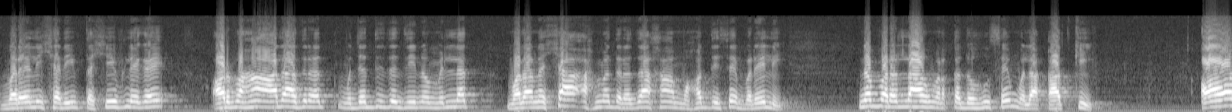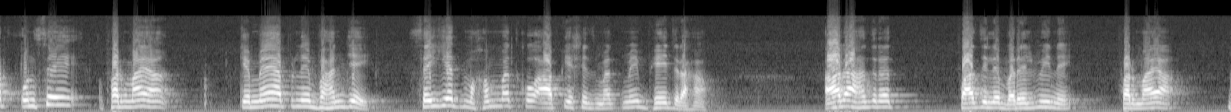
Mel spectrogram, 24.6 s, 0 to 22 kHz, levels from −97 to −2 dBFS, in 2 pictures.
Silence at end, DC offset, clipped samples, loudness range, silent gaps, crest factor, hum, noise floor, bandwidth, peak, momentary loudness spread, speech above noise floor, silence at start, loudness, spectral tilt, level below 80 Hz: 0.55 s; under 0.1%; 1%; 3 LU; none; 10 dB; 50 Hz at -40 dBFS; -43 dBFS; 12.5 kHz; 0 dBFS; 10 LU; 34 dB; 0 s; -10 LUFS; -6.5 dB/octave; -42 dBFS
